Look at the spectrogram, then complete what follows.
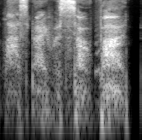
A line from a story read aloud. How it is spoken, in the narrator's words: I just whisper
